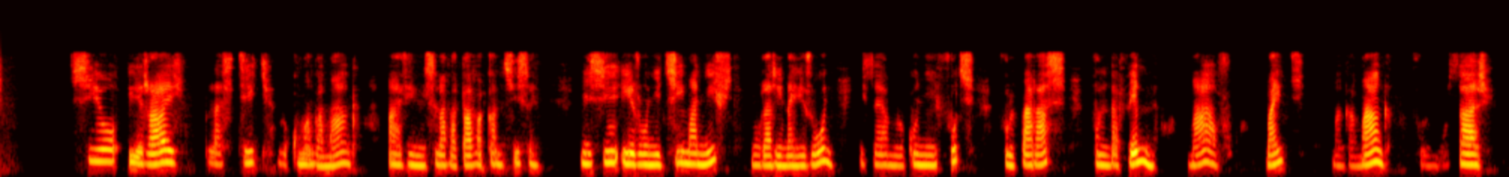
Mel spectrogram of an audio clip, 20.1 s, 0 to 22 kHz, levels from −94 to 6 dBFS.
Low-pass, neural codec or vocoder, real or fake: 7.2 kHz; codec, 44.1 kHz, 3.4 kbps, Pupu-Codec; fake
